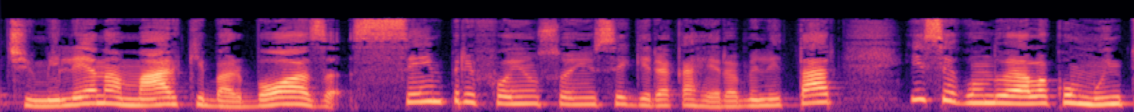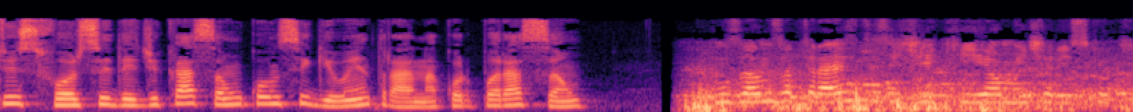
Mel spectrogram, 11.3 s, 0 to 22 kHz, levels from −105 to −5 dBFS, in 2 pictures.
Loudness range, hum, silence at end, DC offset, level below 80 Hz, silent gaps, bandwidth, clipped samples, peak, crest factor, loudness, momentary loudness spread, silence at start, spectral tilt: 4 LU; none; 0 s; under 0.1%; -42 dBFS; 8.97-9.02 s; 12 kHz; under 0.1%; -4 dBFS; 20 dB; -24 LUFS; 9 LU; 0.05 s; -4.5 dB/octave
